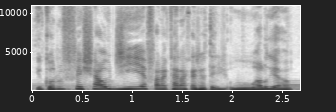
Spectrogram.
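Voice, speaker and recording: A woman's voice: a little high, steady tone, quick pace, mellow, soft background music. A woman with a Brazilian Portuguese accent, a tattoo artist and podcast guest, speaking earnestly and reflectively in casual chat.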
